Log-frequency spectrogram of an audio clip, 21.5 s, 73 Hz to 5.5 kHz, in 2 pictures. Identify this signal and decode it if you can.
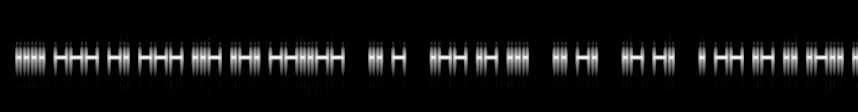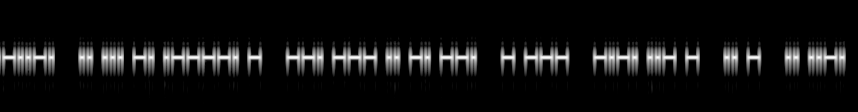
Morse code, heard as a keyed tone, about 25 wpm, 600 Hz. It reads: HONOUR, IT WAS IN AN EMAIL" ISN'T GOING TO CUT IT IF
